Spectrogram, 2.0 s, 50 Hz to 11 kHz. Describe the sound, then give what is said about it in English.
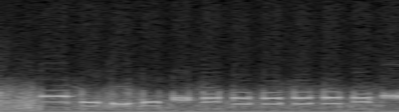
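Telephone dialing tones from a 1969 advertisement for direct long-distance dialing: a rapid, evenly spaced string of short two-pitch beeps over a faint low steady hum. “about the same time, you can dial a call to any place in the country.”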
